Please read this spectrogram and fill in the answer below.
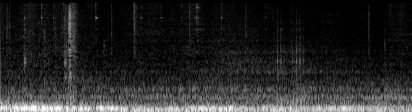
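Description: Car cabin noise while driving slowly: a steady low engine and road rumble, with a few faint light clicks.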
